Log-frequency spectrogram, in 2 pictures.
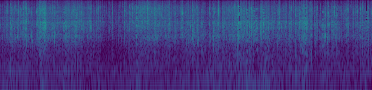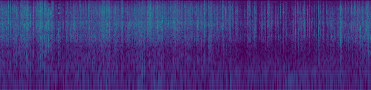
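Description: Fingertips of both hands rub and crumple a thin, empty, red printed plastic bread bag, with a white plastic layer beneath it. The result is a continuous stream of dense, bright crinkling and crackling with almost no low end. The level stays fairly steady throughout, with brief dips.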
